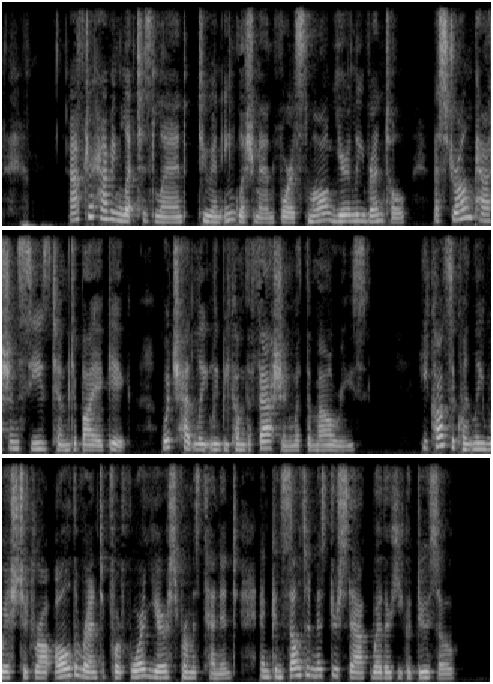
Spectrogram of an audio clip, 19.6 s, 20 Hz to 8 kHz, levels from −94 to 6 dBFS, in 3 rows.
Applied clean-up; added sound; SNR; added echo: none; none; none; none.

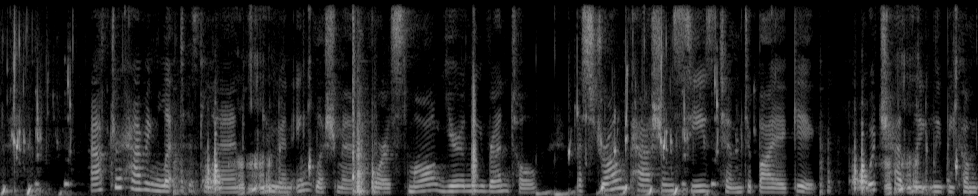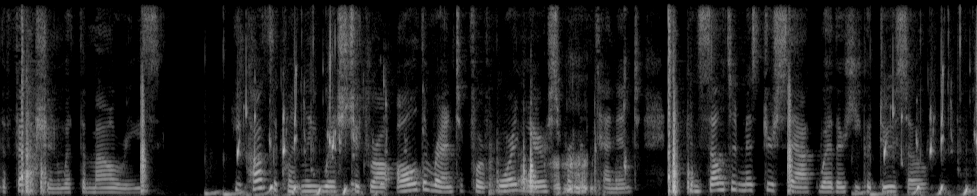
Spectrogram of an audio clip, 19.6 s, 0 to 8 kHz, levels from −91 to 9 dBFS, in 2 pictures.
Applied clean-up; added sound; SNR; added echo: neural mask model RNNoise.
